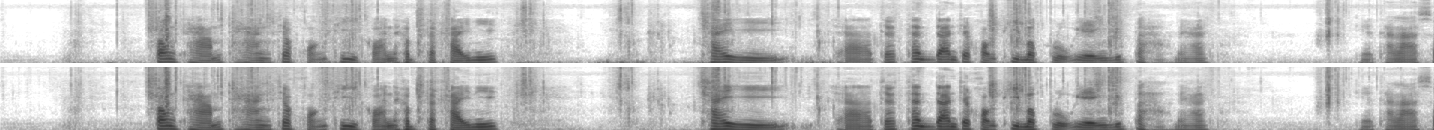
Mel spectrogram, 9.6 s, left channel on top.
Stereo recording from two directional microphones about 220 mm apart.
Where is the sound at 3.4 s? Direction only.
Centre (ahead or behind).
